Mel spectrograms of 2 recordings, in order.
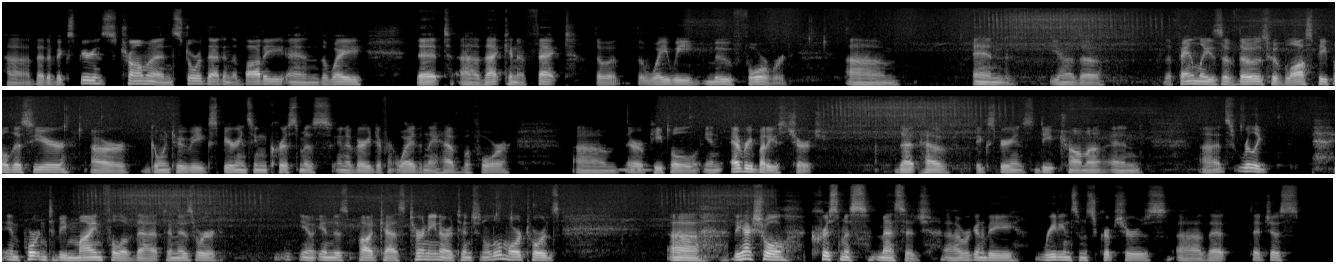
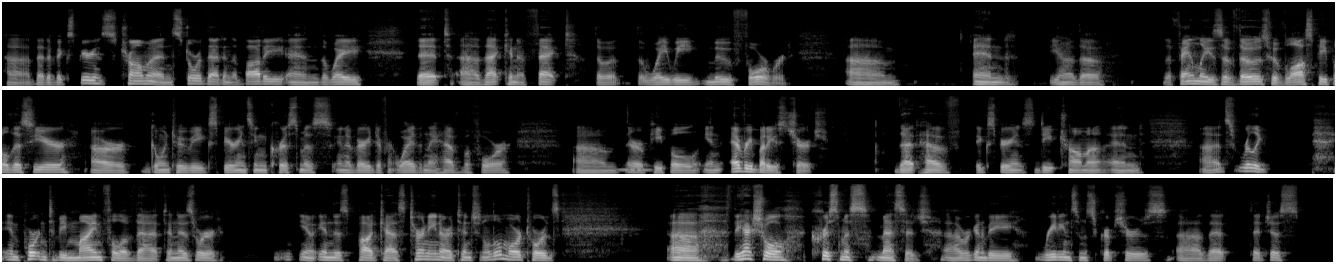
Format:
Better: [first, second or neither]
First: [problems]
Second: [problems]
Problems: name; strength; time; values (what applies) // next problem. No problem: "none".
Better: second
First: hiss; noticeable; from 7 to 15 s and from 20 to 34 s; 15 dB below the speech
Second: none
